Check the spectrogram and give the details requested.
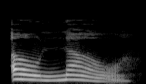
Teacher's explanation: negative surprises often have a falling intonation like, oh no.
